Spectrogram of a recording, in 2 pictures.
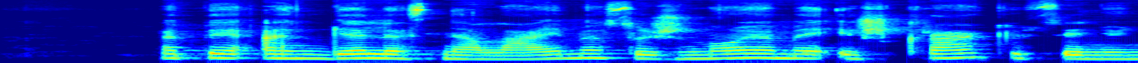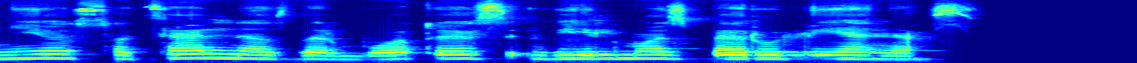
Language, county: Lithuanian, Kaunas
